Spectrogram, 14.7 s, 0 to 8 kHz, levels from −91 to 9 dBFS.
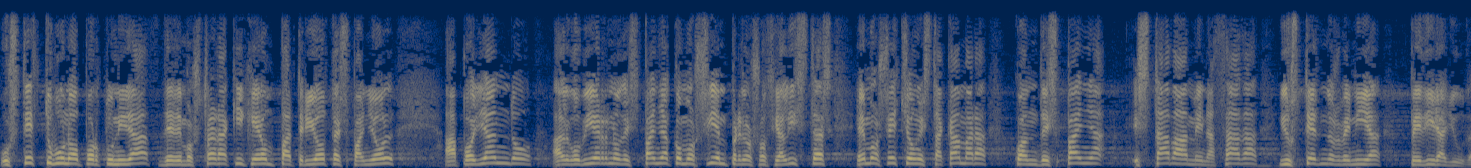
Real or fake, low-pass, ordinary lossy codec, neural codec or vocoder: real; 7.2 kHz; none; none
